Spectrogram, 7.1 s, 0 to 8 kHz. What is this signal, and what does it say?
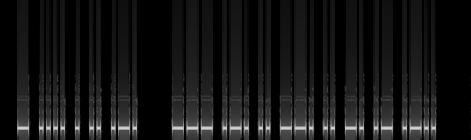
Morse code, heard as a keyed tone, about 22 wpm, 700 Hz. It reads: THEIR ORIGINAL
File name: Book One / 13-Chapter 13 - 22 WPM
